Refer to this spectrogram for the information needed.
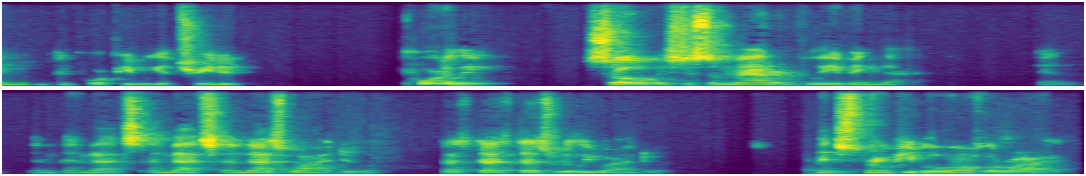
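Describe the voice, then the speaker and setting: Earnest man counting off his points. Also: deep voice. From Denmark. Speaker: guest entrepreneur. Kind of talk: answering questions at a town hall. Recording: roomy echo.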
